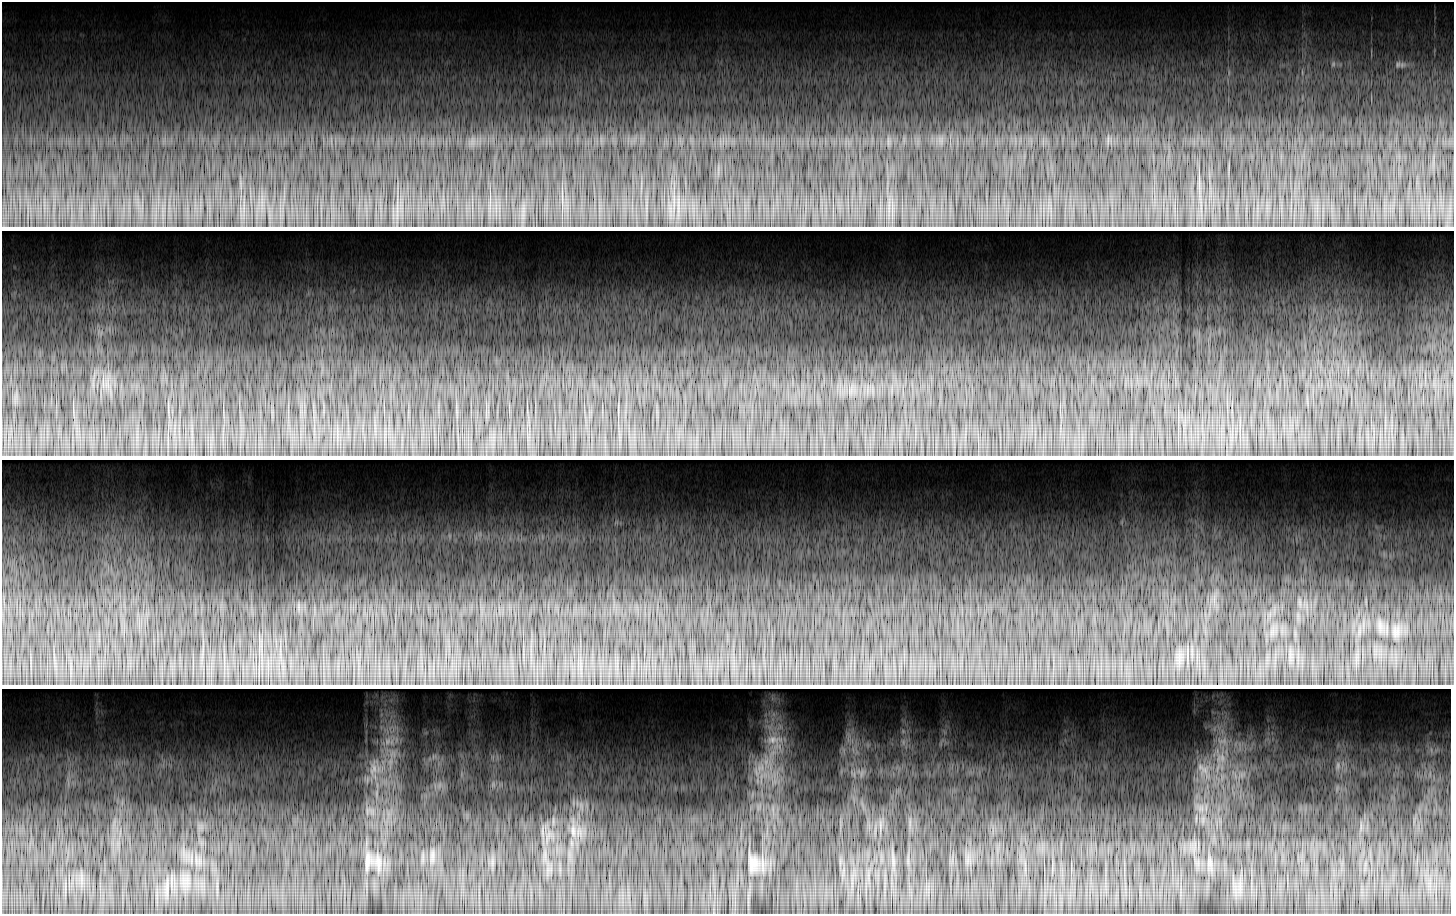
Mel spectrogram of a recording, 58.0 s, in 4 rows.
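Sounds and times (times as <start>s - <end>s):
train passing close by: 0.0s - 58.0s
train wheels rumbling on rail: 0.0s - 58.0s.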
